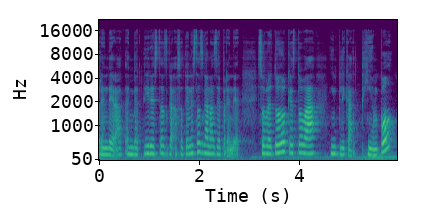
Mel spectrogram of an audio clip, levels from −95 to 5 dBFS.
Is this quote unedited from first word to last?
yes; 0 cuts

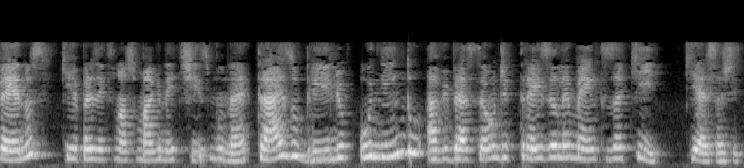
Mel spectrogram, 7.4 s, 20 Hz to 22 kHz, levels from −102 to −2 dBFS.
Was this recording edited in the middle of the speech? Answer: no; 0 cuts

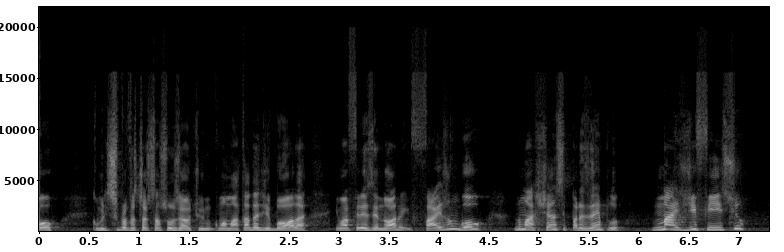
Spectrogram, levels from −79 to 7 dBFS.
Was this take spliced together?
no; 0 cuts

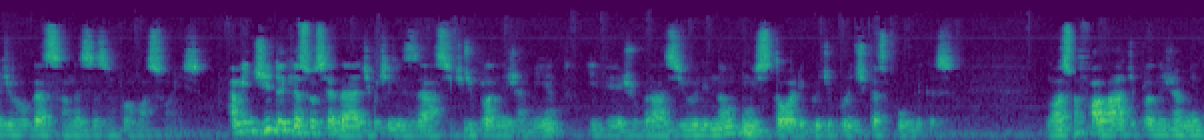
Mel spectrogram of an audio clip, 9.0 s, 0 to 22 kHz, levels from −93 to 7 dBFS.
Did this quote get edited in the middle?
yes; 7 cuts; at 1.6 s, 2.8 s, 3.5 s, 4.4 s, 5.6 s, 6.3 s, 8.1 s

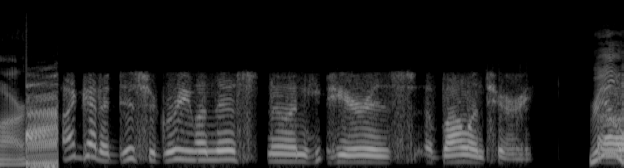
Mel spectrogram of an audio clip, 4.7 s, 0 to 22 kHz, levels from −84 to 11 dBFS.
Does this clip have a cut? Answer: yes; 3 cuts; at 1.5 s, 2.0 s, 2.5 s

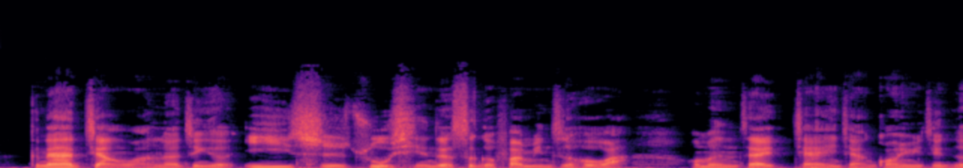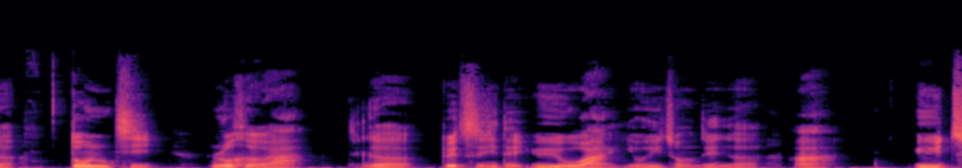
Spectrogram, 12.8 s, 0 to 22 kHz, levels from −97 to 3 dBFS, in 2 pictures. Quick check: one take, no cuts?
no; 1 cut; at 11.6 s

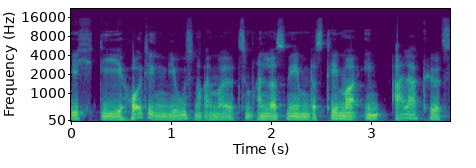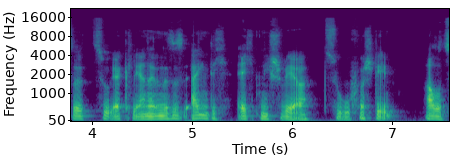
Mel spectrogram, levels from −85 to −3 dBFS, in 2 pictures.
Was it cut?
no; 0 cuts

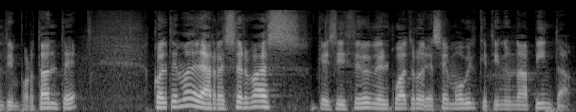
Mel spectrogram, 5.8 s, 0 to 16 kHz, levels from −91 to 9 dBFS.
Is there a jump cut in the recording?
yes; 3 cuts; at 1.7 s, 3.9 s, 4.2 s

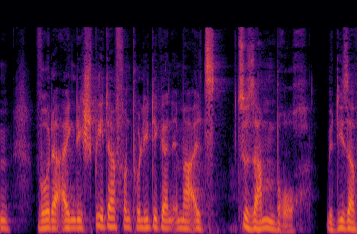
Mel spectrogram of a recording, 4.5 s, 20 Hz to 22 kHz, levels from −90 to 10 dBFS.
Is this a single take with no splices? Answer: yes; 0 cuts

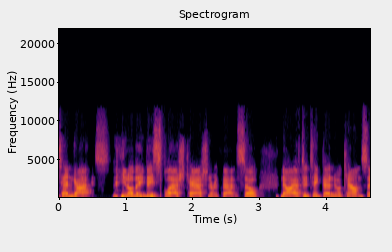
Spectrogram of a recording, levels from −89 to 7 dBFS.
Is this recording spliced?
yes; 1 cut; at 2.4 s

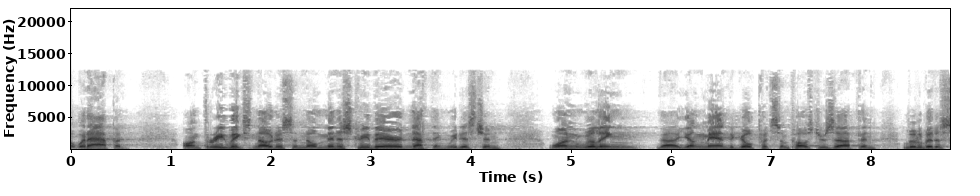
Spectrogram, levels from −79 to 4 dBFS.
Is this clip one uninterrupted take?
no; 1 cut; at 4.0 s

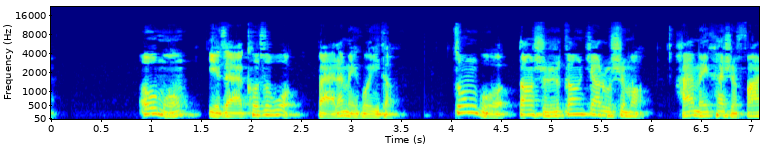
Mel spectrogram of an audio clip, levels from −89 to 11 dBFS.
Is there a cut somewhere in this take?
yes; 1 cut; at 3.8 s

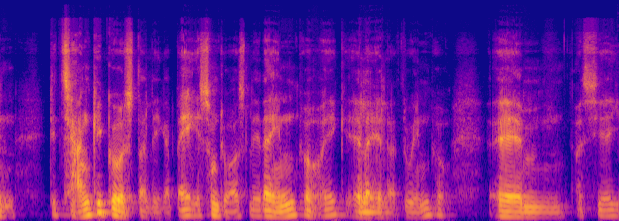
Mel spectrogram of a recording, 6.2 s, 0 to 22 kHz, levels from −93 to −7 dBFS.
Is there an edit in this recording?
yes; 1 cut; at 4.0 s

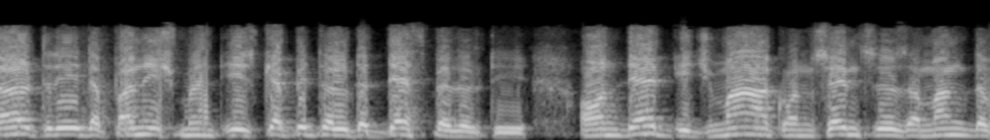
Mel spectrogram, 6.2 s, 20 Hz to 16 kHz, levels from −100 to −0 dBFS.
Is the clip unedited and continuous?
no; 2 cuts; at 2.2 s, 4.2 s

